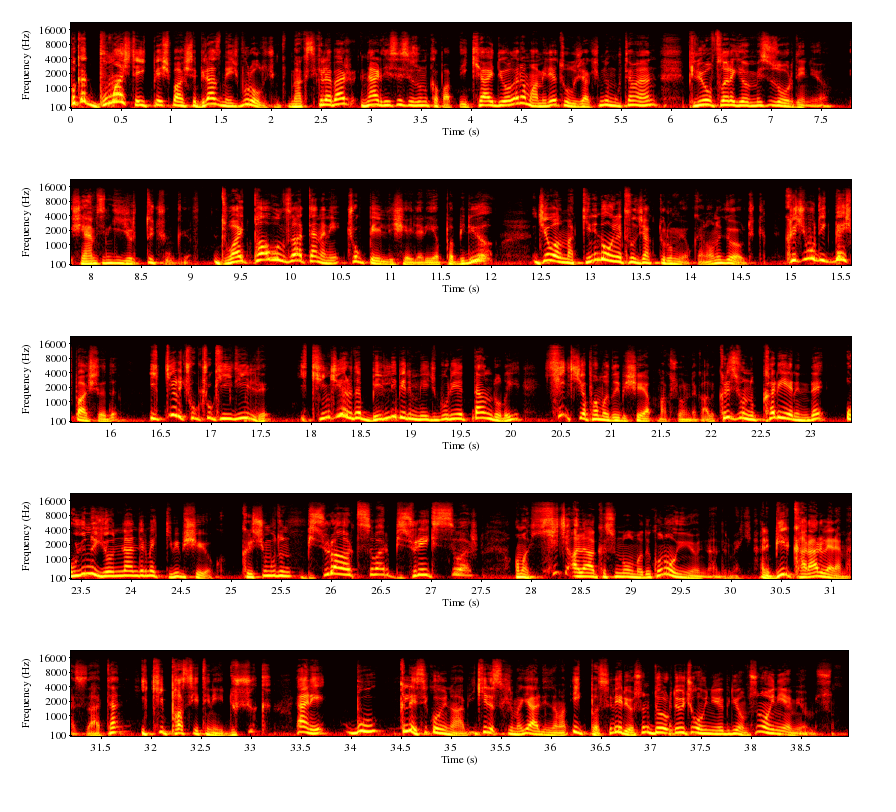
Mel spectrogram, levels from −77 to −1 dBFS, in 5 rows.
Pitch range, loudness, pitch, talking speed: 140-210 Hz, -21 LUFS, 165 Hz, 190 wpm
